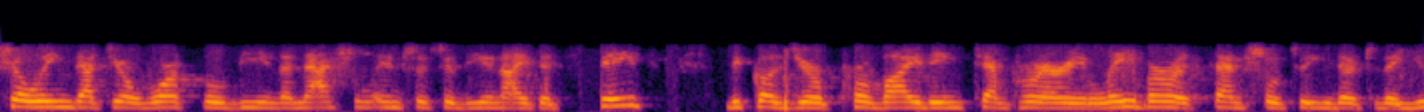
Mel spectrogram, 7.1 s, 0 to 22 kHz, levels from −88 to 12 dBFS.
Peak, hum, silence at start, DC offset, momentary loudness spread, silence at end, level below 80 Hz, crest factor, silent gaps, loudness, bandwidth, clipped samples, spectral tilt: -2 dBFS; none; 0 s; under 0.1%; 7 LU; 0 s; -56 dBFS; 14 dB; none; -16 LUFS; 4.4 kHz; under 0.1%; -4.5 dB/octave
